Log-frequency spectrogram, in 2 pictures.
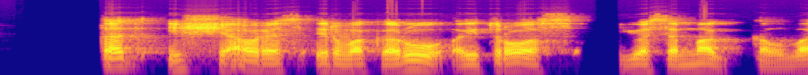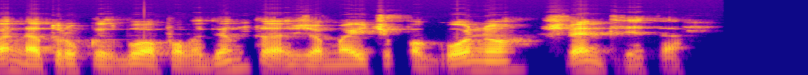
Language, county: Lithuanian, Šiauliai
